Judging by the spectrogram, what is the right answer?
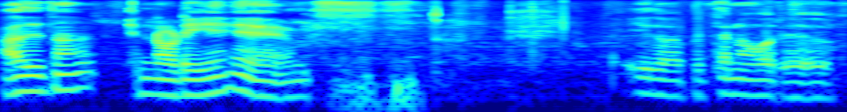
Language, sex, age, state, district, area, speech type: Tamil, male, 18-30, Tamil Nadu, Nagapattinam, rural, spontaneous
